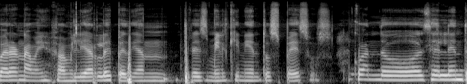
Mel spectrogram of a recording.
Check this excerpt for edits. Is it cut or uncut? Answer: cut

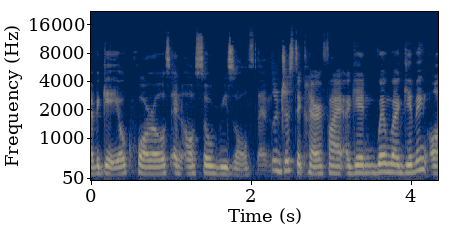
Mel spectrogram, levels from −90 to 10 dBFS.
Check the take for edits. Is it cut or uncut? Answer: uncut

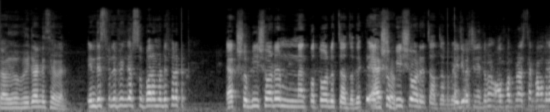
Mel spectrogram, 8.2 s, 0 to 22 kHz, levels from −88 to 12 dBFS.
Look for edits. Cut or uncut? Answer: cut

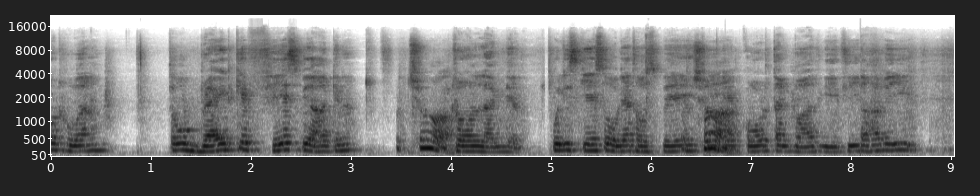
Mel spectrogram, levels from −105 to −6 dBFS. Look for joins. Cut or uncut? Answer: cut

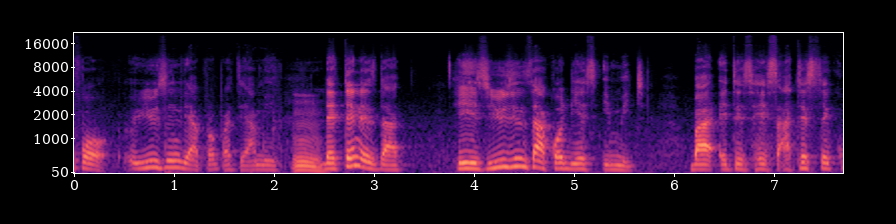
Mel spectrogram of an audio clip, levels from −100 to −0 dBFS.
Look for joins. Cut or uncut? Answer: cut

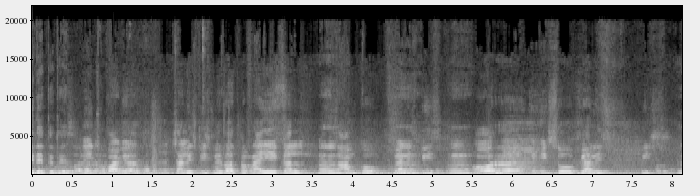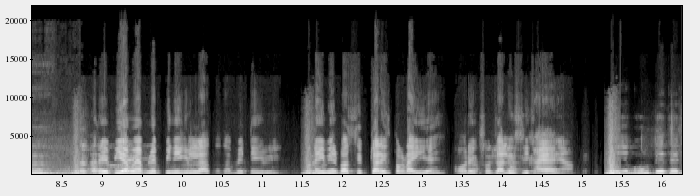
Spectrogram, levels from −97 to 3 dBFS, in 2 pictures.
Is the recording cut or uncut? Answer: cut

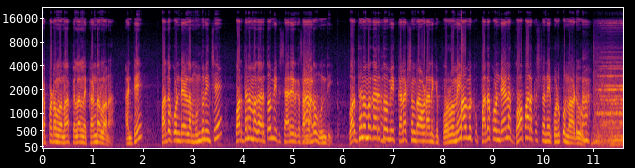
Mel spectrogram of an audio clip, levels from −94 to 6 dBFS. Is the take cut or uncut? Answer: cut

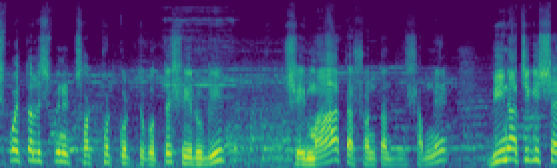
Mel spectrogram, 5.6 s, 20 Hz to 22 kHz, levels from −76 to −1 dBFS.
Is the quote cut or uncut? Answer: uncut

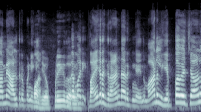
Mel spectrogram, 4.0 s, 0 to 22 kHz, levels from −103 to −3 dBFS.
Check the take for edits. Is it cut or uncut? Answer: uncut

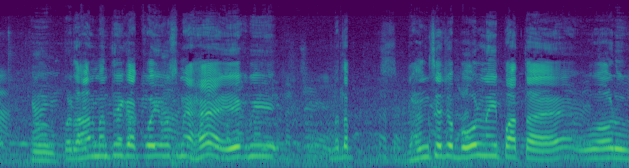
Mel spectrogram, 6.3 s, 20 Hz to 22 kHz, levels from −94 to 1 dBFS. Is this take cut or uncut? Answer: uncut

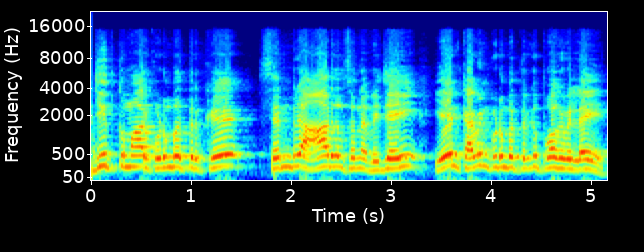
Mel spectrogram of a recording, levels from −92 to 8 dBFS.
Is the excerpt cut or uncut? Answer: uncut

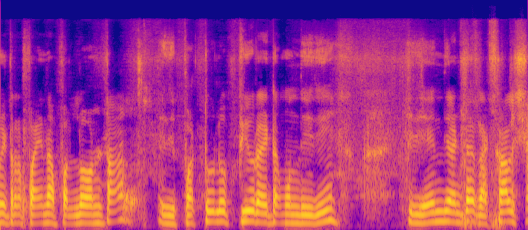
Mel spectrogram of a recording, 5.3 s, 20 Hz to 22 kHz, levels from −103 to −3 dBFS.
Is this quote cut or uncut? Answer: cut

